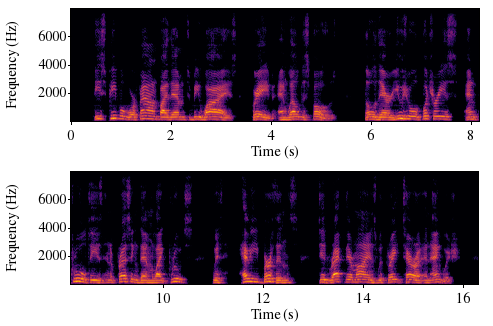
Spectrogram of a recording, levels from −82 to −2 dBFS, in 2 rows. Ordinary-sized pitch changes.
Yes: average, 3.6 semitones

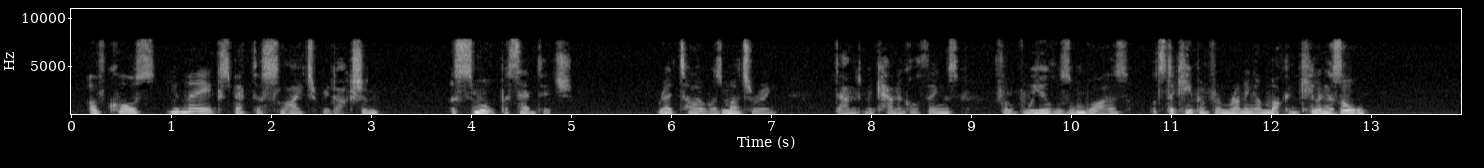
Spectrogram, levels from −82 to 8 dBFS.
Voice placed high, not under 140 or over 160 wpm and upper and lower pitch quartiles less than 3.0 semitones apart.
Yes: high, 205 Hz; average, 145 wpm; narrow, 2.5 semitones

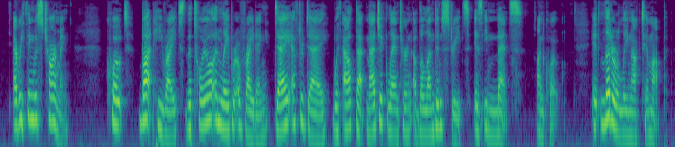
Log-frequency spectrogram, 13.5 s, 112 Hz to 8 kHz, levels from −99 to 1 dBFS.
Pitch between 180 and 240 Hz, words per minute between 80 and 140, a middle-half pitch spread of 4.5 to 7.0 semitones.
Yes: high, 190 Hz; slow, 135 wpm; average, 5.0 semitones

